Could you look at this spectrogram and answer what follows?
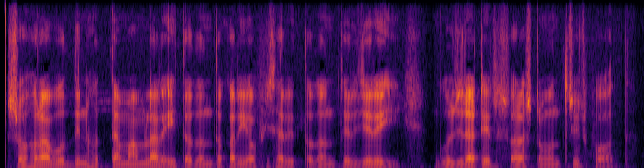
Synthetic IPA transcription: ʃɔɦoɾabod̪ːinɦot̪ːamamlaɾḛjt̪ɔd̪ont̪okaɾiɔpʰisaɾeɾt̪ɔ̰d̪ont̪eɾd͡ʑeɾejɡud͡ʑɾaʈeɾʃɔɾaʃʈɾomont̪ɾiɾpɔ̰d̪

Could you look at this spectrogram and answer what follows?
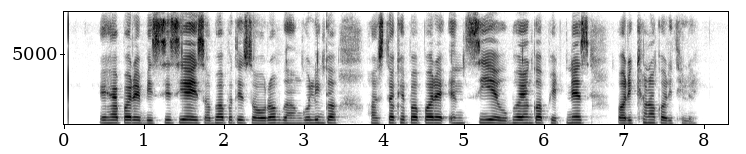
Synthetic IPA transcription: eɦapɔɾebisisiejsɔbʱapɔt̪isɔwɾɔbɡaŋɡuliŋkɔhɔst̪ʰɔkʰepɔpɔɾeʔensieubʱɔjɔŋkɔpʰiʈnes | pɔɾikʰːjɔɽ̃ɔkɔɾit̪ʰile

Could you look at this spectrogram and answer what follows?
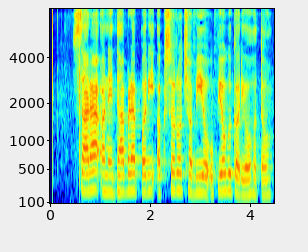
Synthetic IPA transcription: saɾaʔəned̪ʱabɭapəɾiʔəksəɾot͡ʃʰəbioʔupjoɡkəɾjoɦət̪o

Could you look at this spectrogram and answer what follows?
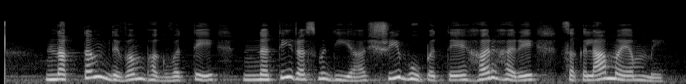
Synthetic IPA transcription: nɐk̚t̪ɐmd̪ɪʋɐmbʱɐɡʋət̪enɐt̪iɾɐsmd̪ijaːʃɾiːbʱuːpət̪eɦɐɾɦɐɾesɐklaːmɐjɐmːẽː

